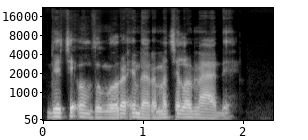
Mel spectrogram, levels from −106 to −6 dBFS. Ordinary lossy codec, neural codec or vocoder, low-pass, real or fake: none; codec, 44.1 kHz, 2.6 kbps, SNAC; none; fake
